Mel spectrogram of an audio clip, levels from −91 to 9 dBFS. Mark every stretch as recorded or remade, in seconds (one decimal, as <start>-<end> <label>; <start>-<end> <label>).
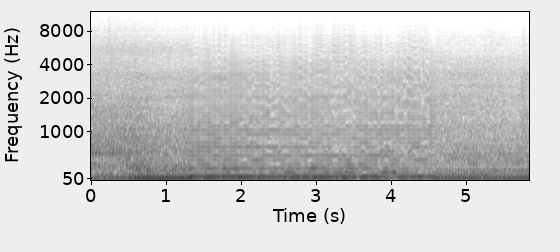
0.0-1.3 recorded; 1.3-4.6 remade; 4.6-5.8 recorded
